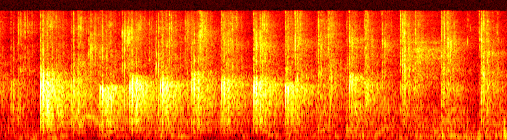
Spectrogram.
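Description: Steady applause from a small audience welcoming a meteorologist to the stage for an interview, with distinct hand claps landing in a fairly even rhythm at moderate volume, gradually thinning toward the end. No one speaks.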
